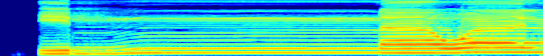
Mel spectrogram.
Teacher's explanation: Jadi langsungkan nanti ke lafaz Allah, dan lafzul jalalah atau lafaz Allah ini ditebalkan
